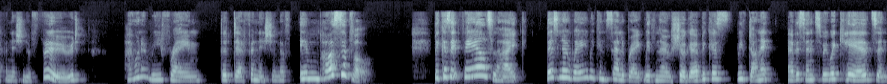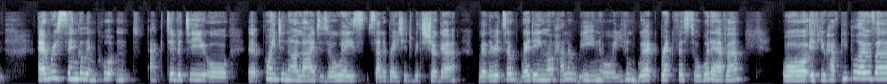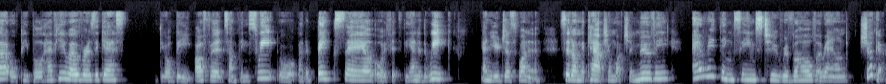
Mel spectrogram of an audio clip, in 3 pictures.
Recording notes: This episode is a recording of a live online workshop that I gave in January 2024.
